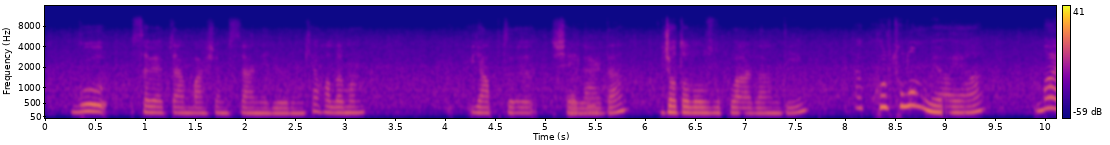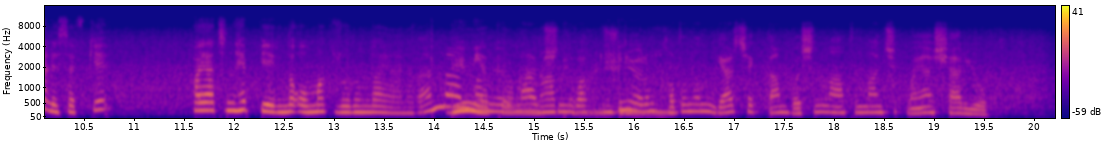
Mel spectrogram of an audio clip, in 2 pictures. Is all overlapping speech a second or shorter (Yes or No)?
No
